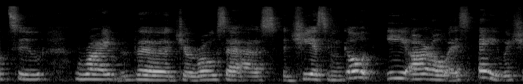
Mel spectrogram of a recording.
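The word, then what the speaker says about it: Jirosa: my real name is jerosa and i think i kind of assumed it to myself that i am because my name sounds like jerusalem but then the spelling is different it's spelled as j-i-r-o-s-a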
